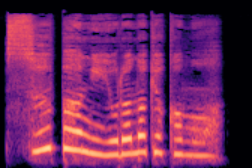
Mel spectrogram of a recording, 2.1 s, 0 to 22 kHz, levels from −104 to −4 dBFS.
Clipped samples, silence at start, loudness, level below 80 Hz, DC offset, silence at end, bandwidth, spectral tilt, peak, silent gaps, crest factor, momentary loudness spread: under 0.1%; 0.05 s; -20 LUFS; -74 dBFS; under 0.1%; 0.25 s; 16 kHz; -1.5 dB/octave; -6 dBFS; none; 14 dB; 12 LU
